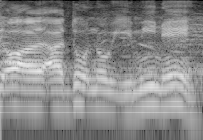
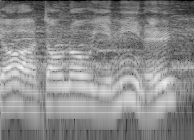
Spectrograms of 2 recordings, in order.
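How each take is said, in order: First: It is said in an Edinburgh Scottish accent. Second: It is said in a Canadian accent.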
